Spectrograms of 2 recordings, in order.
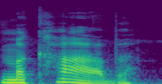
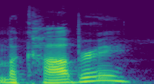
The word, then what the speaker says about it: macabre: you say it macabre it's macabre it's not macabre the r is silent it's French did I just okay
